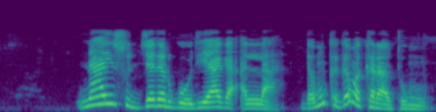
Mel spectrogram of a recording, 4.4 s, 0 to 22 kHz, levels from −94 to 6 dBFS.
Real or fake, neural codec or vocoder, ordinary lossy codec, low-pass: real; none; none; 7.2 kHz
